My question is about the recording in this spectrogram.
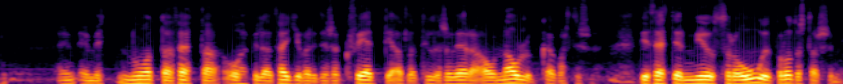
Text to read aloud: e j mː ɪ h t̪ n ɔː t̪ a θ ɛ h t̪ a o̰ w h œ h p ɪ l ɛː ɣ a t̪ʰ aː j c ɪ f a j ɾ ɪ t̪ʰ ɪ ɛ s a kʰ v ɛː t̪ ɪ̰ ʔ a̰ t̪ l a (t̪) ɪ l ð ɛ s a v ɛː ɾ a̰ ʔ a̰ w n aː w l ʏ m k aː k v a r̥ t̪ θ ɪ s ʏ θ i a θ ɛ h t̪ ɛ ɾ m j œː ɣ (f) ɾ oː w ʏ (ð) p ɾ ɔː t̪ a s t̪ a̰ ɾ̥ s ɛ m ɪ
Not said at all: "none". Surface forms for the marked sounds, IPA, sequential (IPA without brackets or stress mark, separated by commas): t̪ʰ, θ, ð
